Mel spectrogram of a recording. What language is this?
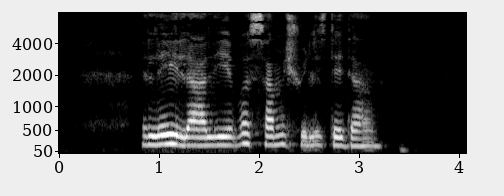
Georgian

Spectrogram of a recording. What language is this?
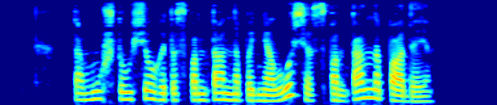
Belarusian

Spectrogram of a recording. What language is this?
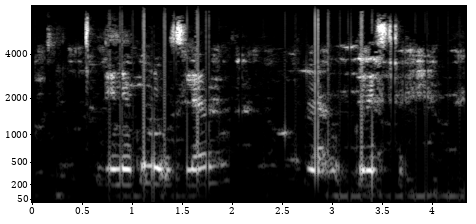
Swahili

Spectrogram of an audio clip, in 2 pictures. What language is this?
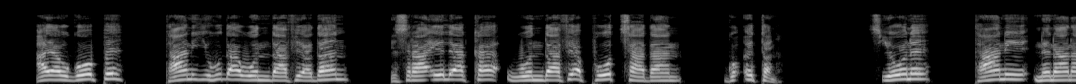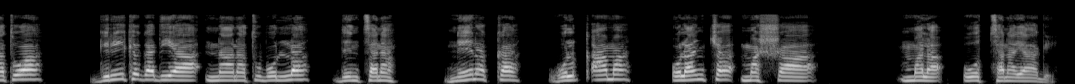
Dawro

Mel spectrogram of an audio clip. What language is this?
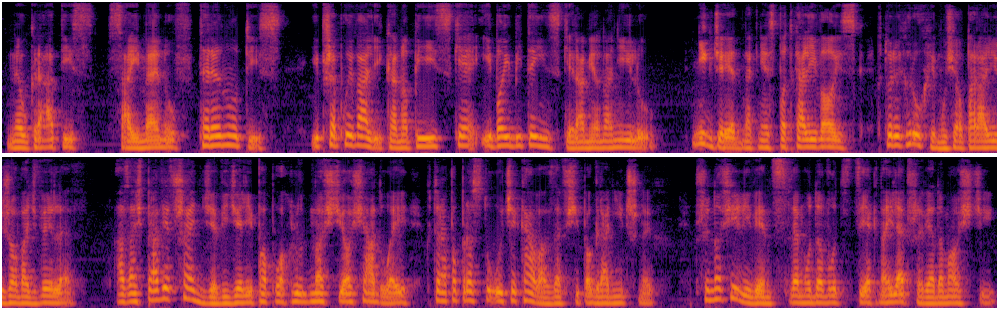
Polish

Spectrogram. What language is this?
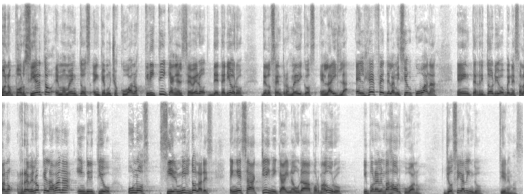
Spanish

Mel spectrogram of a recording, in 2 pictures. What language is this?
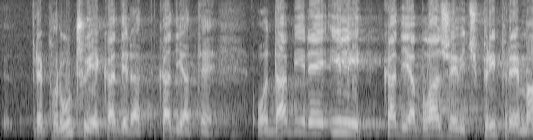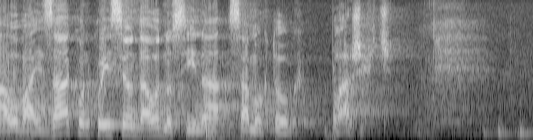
Croatian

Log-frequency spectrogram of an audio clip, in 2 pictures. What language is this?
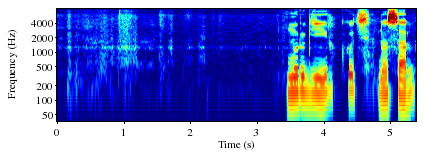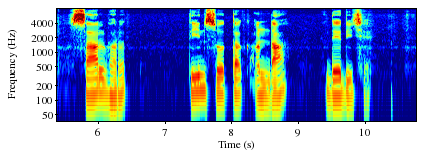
Magahi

